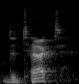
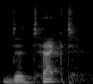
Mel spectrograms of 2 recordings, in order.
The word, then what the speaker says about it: detect: that I detect so detect is pronounced detect detect so now you try to say it detect stress or a stronger sound is on the second syllable TechEd detect and this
